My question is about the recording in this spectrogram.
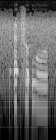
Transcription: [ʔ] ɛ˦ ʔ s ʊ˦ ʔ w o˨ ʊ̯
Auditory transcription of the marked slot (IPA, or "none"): ʔ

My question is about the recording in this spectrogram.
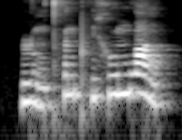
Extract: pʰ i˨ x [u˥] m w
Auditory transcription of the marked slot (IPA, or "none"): u˥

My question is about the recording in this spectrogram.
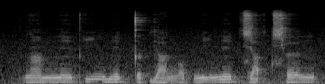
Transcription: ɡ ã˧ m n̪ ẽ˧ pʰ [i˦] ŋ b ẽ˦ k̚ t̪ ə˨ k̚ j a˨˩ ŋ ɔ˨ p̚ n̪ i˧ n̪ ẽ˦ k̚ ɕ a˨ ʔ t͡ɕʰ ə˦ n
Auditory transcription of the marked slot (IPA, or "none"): i˦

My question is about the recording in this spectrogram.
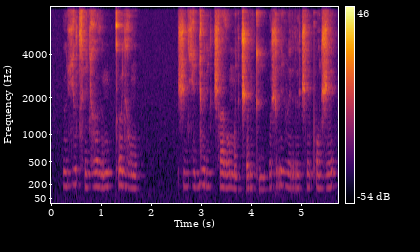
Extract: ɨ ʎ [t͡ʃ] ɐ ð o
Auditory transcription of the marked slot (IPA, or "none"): t͡ʃʰ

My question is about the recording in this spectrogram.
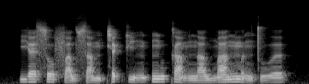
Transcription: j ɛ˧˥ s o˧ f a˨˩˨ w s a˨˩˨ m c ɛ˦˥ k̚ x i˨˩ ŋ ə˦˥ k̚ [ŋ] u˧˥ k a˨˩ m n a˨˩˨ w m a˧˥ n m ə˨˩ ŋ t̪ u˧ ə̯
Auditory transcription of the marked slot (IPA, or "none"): ŋ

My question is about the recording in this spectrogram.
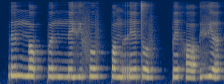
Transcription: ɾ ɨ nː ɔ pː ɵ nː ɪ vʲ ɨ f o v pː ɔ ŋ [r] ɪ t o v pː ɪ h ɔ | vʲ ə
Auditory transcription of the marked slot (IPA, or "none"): r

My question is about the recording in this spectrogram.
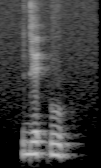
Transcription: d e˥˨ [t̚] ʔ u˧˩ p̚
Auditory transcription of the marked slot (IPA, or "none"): t̚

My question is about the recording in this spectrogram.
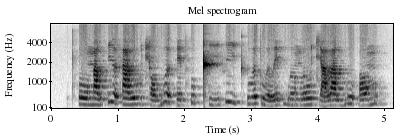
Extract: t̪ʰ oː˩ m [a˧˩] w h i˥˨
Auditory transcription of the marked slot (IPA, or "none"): a˩˧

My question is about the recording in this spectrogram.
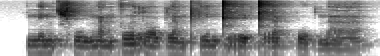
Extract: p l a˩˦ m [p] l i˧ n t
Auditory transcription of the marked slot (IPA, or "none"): pʰ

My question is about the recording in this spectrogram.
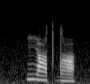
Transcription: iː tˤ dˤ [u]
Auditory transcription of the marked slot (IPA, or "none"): o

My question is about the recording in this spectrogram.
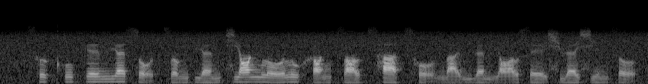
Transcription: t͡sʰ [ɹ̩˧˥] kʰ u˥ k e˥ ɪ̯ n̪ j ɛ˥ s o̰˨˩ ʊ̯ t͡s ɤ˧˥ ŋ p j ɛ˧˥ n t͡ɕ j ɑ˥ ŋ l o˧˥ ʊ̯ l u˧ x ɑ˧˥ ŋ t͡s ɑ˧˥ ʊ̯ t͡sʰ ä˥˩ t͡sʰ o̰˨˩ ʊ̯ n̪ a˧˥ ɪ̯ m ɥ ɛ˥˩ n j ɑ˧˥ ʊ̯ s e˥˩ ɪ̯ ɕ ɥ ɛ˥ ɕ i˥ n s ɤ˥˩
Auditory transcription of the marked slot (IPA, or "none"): ɹ̩˥˩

